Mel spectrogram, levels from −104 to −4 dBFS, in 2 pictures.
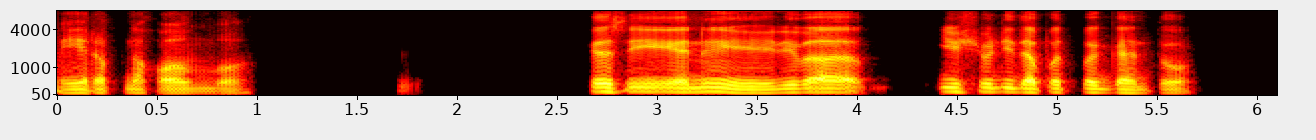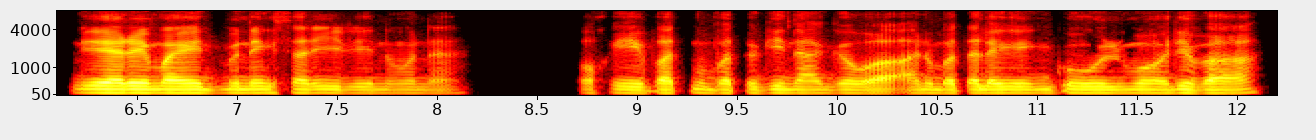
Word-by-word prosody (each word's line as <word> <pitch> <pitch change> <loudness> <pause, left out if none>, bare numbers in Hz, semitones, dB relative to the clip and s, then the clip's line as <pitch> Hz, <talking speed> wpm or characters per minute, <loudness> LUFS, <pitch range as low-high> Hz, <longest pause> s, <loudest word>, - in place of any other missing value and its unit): mahirap 110 +1 -4
na - - -8
combo. - - -4 1.7
Kasi 75 - +2
ano, 140 - +2
eh, 115 -7 +1
di 125 +3 -2
ba 135 - +4 0.4
usually 145 0 -3
dapat 130 -1 0
pag 120 - -2
ganito 110 -2 -5 0.5
nire-remind 115 -2 +6
mo 115 - -2
na 115 - 0
yung 110 - -11
sarili 110 -1 -2
mo 105 0 -9
na, 105 0 -13 0.6
"Okey, 110 -2 -4
ba't 110 0 -2
mo 115 - -6
ba 110 0 -3
'to - - -7
ginagawa, 105 -1 -2
ano 110 0 -4
ba 110 0 -2
talaga 110 0 +1
yung 110 -1 -3
goal 110 -1 0
mo?" 110 -1 -1
di 115 - 0
ba. 105 0 0
110 Hz, 160 wpm, -26 LUFS, 105-115 Hz, 1.7 s, nire-remind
